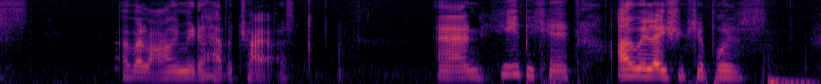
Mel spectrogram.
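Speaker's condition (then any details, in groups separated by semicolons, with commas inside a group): Cerebral palsy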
